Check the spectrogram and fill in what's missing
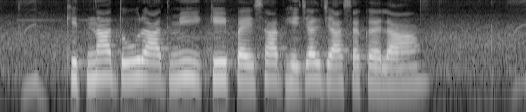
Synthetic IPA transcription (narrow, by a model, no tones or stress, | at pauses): kɪt̪nad̪uːɾaːd̪mikepɛːsabʱeːd͡ʒəld͡ʒaːsəkəlaː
